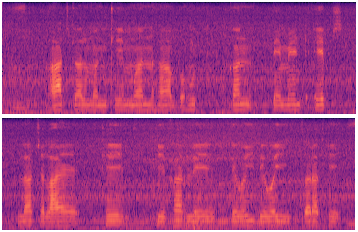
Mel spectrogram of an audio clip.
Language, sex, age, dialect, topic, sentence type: Chhattisgarhi, male, 18-24, Western/Budati/Khatahi, banking, statement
